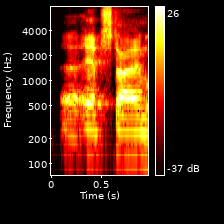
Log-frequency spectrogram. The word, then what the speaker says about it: Epstein: fits it's it's uh epstein like einstein he is that smart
